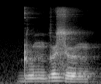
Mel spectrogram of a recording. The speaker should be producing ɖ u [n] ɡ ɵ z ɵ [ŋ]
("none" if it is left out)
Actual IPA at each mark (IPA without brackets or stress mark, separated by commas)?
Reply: ŋ, ŋ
